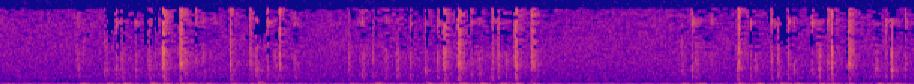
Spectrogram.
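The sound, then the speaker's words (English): Quiet typing on a computer keyboard while a message is posted to an online chat forum: rapid, irregular bursts of key clicks with short pauses over a low steady hum. “I'm going to type something to the people in the chat forum.”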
